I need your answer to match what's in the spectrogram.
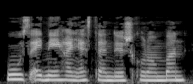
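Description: A woman voicing an older male mining engineer, speaking in a measured, fatherly way. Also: mid-range voice, flat delivery, no room sound, close to an everyday voice.

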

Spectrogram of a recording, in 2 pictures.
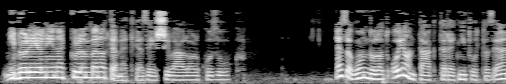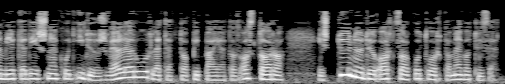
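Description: A woman narrates a classic novel in an audiobook, measured and even. Her voice sits low, and the recording is close and dry. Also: no room sound.

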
